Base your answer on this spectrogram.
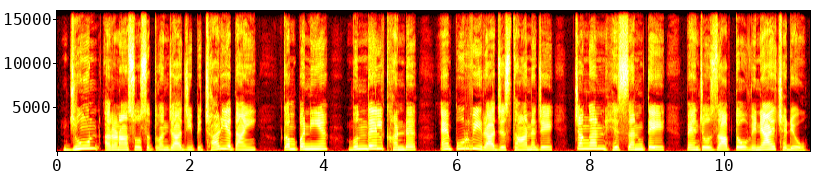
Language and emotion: Sindhi, neutral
